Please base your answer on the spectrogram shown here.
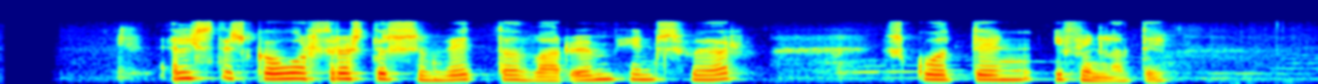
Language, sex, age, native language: Icelandic, female, 30-39, Icelandic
